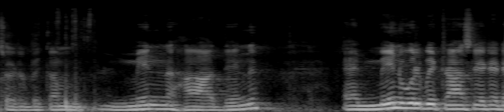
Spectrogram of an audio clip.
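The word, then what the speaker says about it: هادٍ: Okay, when you stop at the ayat or at the end of the sentence, then hadin is pronounced as had, like you have a sukoon here, had.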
